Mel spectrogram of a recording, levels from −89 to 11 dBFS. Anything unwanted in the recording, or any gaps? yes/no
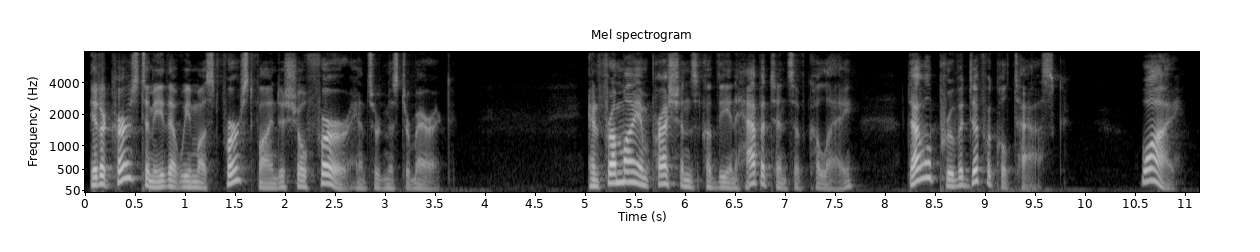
no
